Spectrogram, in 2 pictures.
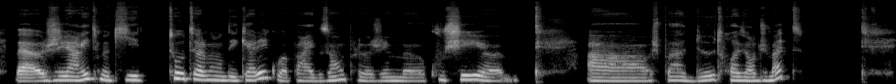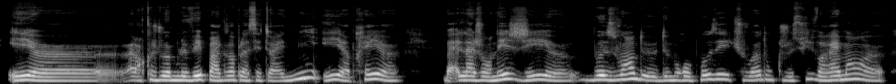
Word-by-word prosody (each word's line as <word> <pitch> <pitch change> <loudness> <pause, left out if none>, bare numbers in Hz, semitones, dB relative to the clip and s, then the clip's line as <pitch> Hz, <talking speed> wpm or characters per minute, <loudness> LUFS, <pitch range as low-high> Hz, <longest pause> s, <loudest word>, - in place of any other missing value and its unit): bah, 160 0 +2
heu, - - 0
j'ai 190 +3 0
un 185 - +1
rythme 235 -1 +1
qui 205 +2 -2
est 195 - -7 0.2
totalement 235 -8 +2
décalé, 190 - 0
quoi. 160 - -6
Par 165 0 -8
exemple, 175 +3 -4
je 160 +1 -9
vais 170 - -4
me 160 -1 -5
coucher, 215 +3 +1
hem, 175 +2 -4 0.8
à 160 -2 -4
je - - -9
sais - - -27
pas 185 -2 -4
2:00-3:00 180 +2 -3
heures 170 0 0
du 180 +1 -3
mat 310 - -4 1.0
et 200 +2 +6
heu - - +4 0.9
alors 185 -2 -4
que 215 - -1
je - - +3
dois 195 0 +5
me 195 0 +5
lever, 195 +3 +7
par 200 -3 0
exemple, 195 +2 0
à 180 - 0
7:30 185 - 0
et 215 +3 +2
après, 230 +9 +2
heu, 175 -1 -5 0.4
bah, - - -2
la 195 -1 +3
journée, 185 +5 +3
j'ai, 210 -1 +2
heu, 175 +2 -5
besoin 210 +4 +3
de 200 -6 0
de 180 +2 -2
me 185 - +1
reposer, 220 +6 0
tu 195 - -11
vois? 195 +2 -2
Donc 210 -2 -6
je 185 - -5
suis 215 +8 -6
vraiment, 210 +4 0
heu 185 0 -6
195 Hz, 190 wpm, -20 LUFS, 175-215 Hz, 1.0 s, lever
